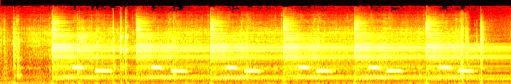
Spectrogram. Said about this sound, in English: A cuckoo clock chimes, and the bird falls out of it.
